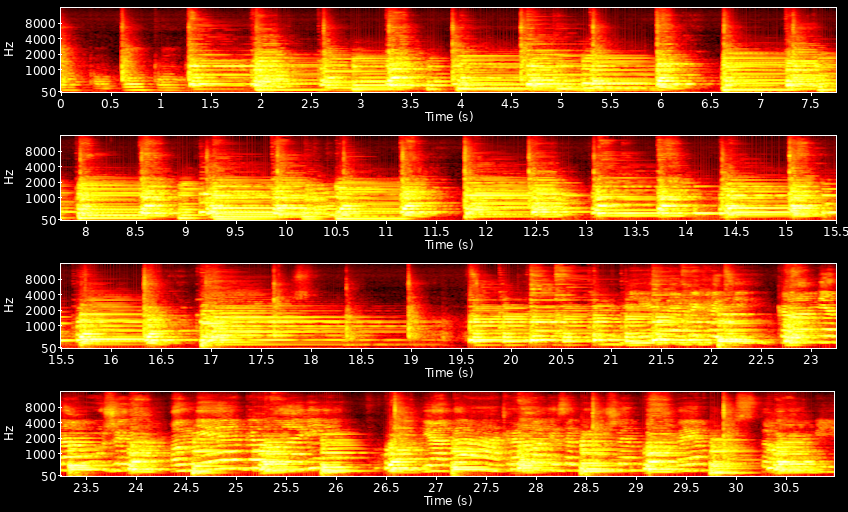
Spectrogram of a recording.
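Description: Banjo being picked, playing a tune note by note; the playing breaks off briefly a little before the twenty-second mark, then returns denser and brighter.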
